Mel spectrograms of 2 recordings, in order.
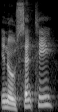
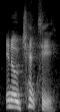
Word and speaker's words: Innocenti: Cooper inoen we have I know it looks like it says innocentti but I am told that it is pronounced inocente so if I'm pronouncing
